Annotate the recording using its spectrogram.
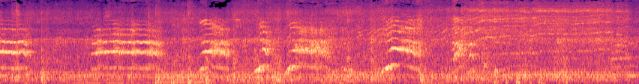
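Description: A toddler's high voice: two level, held calls in the first few seconds, then a run of short squeals and shouts that rise and fall in pitch.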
